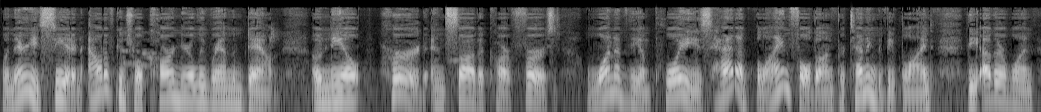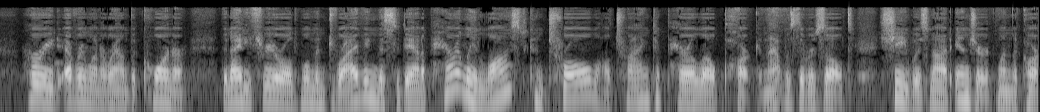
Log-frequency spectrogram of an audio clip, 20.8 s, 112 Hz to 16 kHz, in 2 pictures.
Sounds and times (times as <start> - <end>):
Speech: 0.0 - 20.8.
